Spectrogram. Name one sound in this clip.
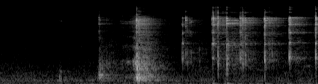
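A metal spoon clinks and scrapes against a glass bowl.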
